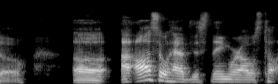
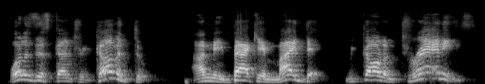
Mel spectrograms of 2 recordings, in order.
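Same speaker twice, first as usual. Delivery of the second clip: outraged Italian guy, pitched higher, ranting at what he sees; Italian guy impression; 5 semitones higher than usual. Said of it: "impersonation of an Italian guy".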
